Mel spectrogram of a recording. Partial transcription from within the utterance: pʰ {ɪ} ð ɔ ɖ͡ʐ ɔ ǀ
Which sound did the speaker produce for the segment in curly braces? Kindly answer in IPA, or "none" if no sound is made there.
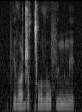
ɪ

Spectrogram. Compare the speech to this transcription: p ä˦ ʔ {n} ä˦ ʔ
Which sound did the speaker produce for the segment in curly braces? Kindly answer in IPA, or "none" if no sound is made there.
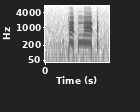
n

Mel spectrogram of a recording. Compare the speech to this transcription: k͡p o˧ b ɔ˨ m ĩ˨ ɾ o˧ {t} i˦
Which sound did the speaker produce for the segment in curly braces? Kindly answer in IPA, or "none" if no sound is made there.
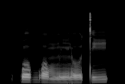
t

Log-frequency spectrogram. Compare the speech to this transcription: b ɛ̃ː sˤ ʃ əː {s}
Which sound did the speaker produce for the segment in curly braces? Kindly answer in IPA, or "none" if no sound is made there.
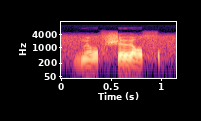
sˤ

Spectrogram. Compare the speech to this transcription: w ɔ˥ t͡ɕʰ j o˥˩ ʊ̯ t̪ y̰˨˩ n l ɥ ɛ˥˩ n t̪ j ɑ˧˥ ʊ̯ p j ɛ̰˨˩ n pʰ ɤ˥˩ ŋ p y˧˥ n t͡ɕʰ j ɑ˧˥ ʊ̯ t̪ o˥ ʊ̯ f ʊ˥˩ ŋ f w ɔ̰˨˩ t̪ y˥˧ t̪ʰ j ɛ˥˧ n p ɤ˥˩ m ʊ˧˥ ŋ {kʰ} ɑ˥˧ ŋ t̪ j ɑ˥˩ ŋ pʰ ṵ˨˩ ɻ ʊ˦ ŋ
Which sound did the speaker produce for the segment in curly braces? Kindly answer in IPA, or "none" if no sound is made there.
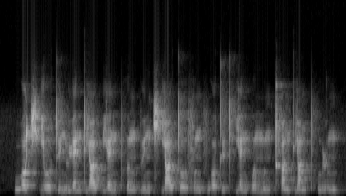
kʰ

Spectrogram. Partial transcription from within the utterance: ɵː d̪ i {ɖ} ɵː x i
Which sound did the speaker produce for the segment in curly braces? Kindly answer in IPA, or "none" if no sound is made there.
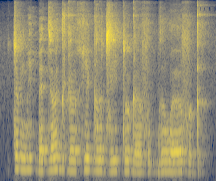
ɖ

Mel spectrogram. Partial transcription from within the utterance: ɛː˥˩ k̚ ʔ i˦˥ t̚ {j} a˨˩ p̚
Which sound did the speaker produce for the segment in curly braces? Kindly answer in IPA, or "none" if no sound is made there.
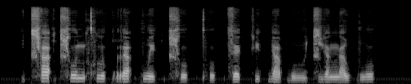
j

